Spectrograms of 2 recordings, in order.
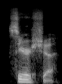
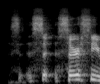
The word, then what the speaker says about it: Saoirse: She did this in her SNL monologue. It's like inertia. Saoirse. Very easy. Saoirse Ronan. She. That was Leslie Jones. I know. That was a joke. Call back. Saoirse Ronan.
